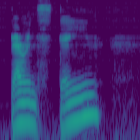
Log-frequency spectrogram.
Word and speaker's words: Berenstain: make little jokes about most people clearly remember the sound steam or Stein both would be how Bernstein might be pronounced not Berenstain Tom smile that's a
